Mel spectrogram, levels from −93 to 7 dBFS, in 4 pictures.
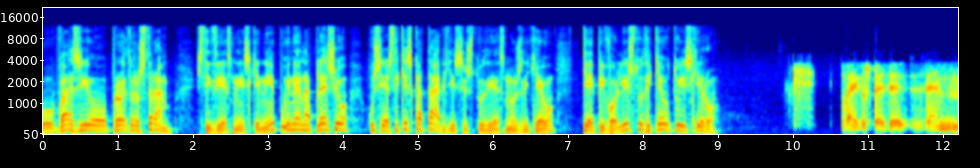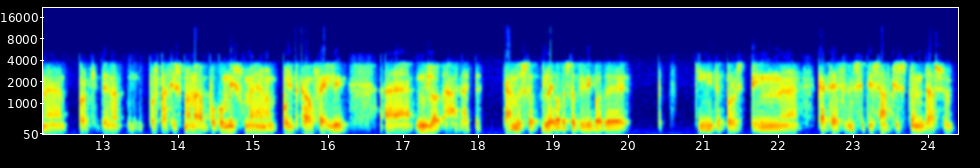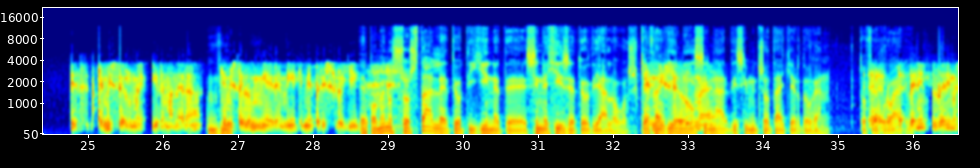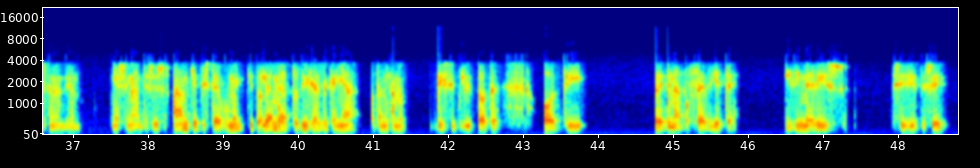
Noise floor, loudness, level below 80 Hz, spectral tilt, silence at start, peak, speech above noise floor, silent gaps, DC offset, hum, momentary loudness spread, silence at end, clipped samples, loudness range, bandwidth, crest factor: -71 dBFS; -17 LUFS; -44 dBFS; -5 dB/octave; 0 s; 0 dBFS; 54 dB; none; under 0.1%; none; 8 LU; 0.15 s; under 0.1%; 3 LU; 12 kHz; 18 dB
